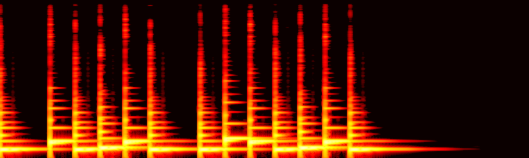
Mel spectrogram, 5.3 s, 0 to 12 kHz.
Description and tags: Plucked Synth Loop 1
Simple pluck synth lead loop, simple and chill.
Simplistic, Open, Lead, Trance, Mellow, Synthesizer, Simple, Minimal, Synth, Synth-Loop, Chill, Relaxed, Lounge, Loop, House, Pluck, Man, Stereo, Plucky, Wide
